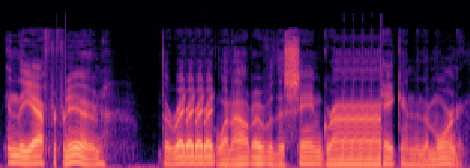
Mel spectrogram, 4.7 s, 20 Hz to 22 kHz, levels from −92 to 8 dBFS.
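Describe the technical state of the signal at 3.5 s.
At 3.5 s a repeated buffer fault runs from 3.44 to 3.81 s. One 93 ms slice of speech stutters four extra times, likely from late data, fitting a 4096-sample buffer.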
